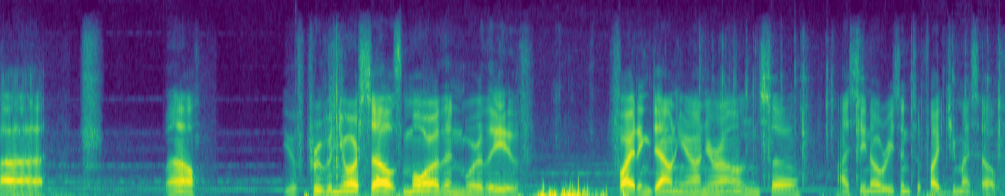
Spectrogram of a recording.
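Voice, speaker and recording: Over clear background music, a put-on character voice rumbles at a moderate pace with long, frequent pauses. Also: man, medium pitch for a man. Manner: calm, formal.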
